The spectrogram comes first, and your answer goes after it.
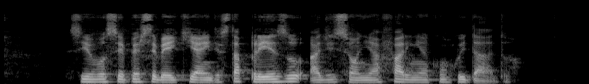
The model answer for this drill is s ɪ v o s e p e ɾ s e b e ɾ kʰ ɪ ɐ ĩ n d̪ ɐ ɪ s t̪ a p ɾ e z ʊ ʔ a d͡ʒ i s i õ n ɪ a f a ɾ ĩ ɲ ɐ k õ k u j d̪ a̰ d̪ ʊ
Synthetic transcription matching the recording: s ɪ v o s e p e ɾ s e b e ɾ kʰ ɪ a ĩ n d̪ ɐ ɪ s t̪ a p ɾ e z ʊ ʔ a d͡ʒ i s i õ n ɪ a f a ɾ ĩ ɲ ɐ k õ k u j d̪ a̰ d̪ ʊ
